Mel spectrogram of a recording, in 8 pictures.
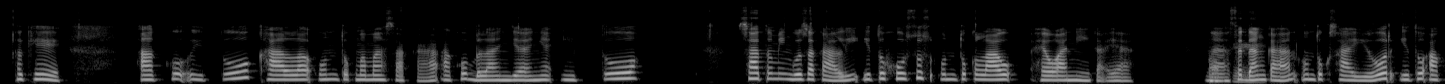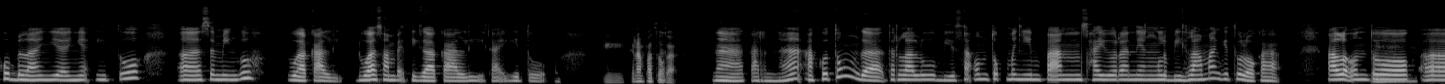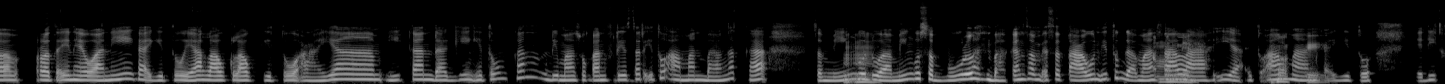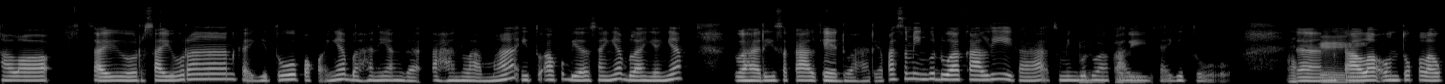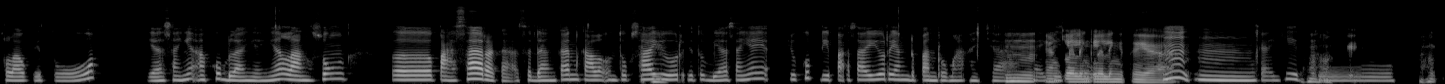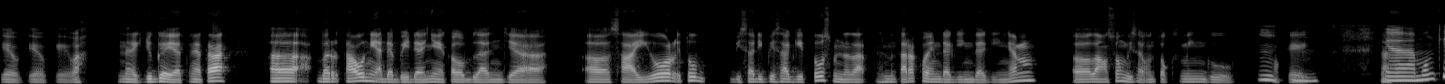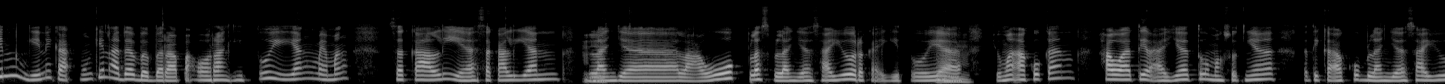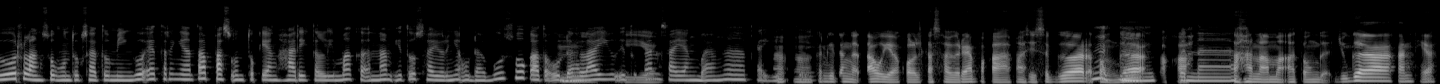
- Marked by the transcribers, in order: tapping; other background noise; in English: "freezer"; laughing while speaking: "Oke"; chuckle; laughing while speaking: "Oke"
- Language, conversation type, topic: Indonesian, podcast, Apa tips praktis untuk memasak dengan anggaran terbatas?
